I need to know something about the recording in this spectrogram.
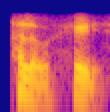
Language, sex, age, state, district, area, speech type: Kannada, male, 30-45, Karnataka, Udupi, rural, conversation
